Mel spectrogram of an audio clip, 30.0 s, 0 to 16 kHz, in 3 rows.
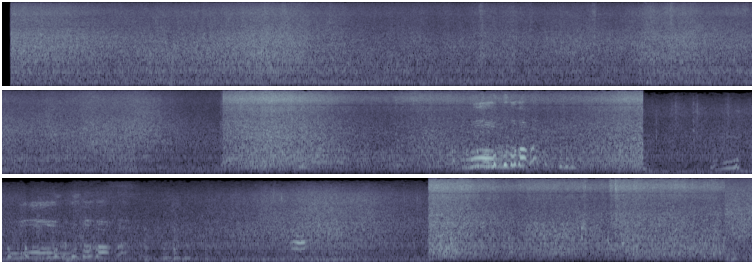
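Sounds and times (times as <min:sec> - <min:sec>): rushing outdoor ambience: 0:00.1 - 0:30.0.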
